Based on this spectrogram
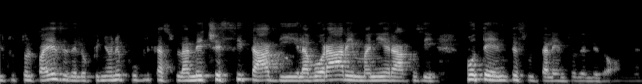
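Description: This is a woman with a normal speaking voice. She talks at a medium pitch with ordinary pitch variation. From Argentina. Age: 40s. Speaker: company president, women's career trainer. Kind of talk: interview.

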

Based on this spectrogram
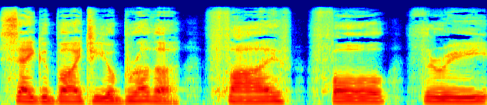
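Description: In a put-on character voice with an English accent, the speaker drawls very slowly with a menacing tone and flat, monotone intonation. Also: man, medium pitch for a man. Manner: menacing, countdown threat.

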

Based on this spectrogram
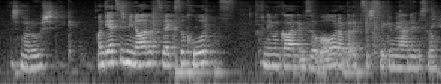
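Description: A woman at a medium pitch, very fast and lively in intonation, with audible room echo and noticeable background noise. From Switzerland, Aargau (Endingen). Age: 20s. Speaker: podcast co-host, daycare worker. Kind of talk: casual chat.

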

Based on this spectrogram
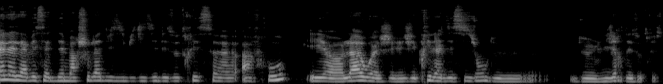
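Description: Her voice very deep and low, a woman speaks at a fairly quick pace with ordinary pitch variation. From France. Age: 30s. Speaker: book lover. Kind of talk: casual chat. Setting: in person. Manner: halting.

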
